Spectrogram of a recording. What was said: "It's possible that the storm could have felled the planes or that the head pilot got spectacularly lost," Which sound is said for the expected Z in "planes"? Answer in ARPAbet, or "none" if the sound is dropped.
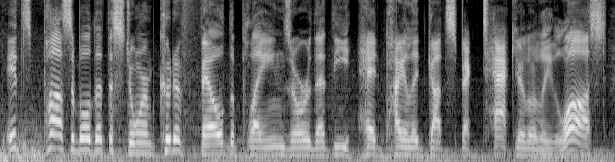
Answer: Z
